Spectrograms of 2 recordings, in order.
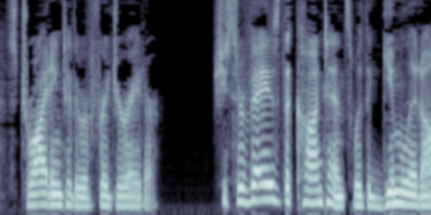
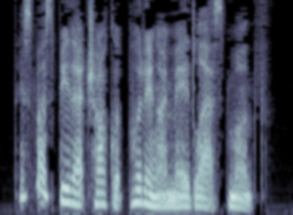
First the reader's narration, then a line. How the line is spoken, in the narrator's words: murmuring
